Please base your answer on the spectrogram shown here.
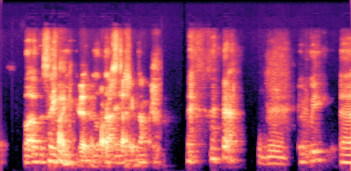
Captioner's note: chuckles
